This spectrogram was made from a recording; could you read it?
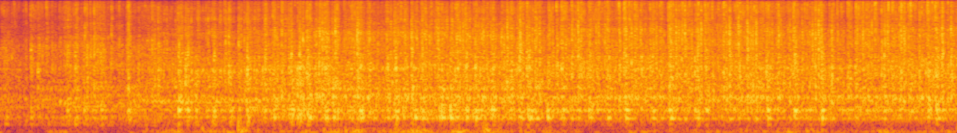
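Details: Engine noise that began after a trip yesterday and was much louder at this morning's start in the garage: fast, fairly irregular ticking at about four per second rides over a steady idle. The origin of the knock or tick is unknown.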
